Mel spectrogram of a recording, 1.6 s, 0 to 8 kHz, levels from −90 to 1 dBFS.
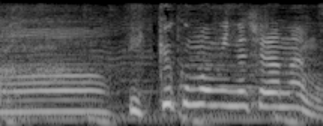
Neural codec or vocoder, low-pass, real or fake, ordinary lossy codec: none; 7.2 kHz; real; AAC, 32 kbps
